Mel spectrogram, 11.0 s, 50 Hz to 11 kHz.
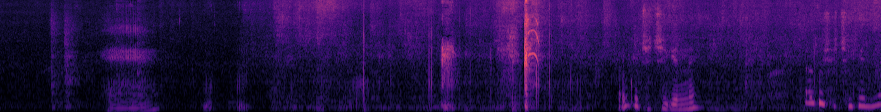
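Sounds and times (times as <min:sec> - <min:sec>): baby snuffling: 0:01.3 - 0:06.9
baby grunting: 0:05.5 - 0:06.8.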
